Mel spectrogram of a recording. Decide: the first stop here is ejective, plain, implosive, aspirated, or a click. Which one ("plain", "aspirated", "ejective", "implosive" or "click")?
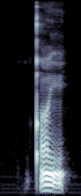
ejective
